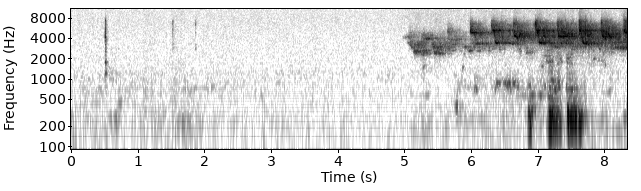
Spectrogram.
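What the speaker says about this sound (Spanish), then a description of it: "los pájaros del monte nos dan sus melodías" Countryside birds sing from about halfway through, bright repeated chirps and trills that grow steady and fairly close, after a long near-silent stretch broken only by a few faint ticks.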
